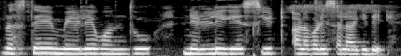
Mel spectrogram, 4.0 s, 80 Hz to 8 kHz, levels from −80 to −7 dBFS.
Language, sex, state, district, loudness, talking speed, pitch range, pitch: Kannada, female, Karnataka, Bangalore, -13 LUFS, 90 wpm, 225-245 Hz, 235 Hz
